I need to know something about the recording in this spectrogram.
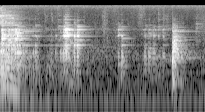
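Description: Metal parts clinking and knocking about three times as the differential housing and its just-pressed-out pinion are handled in a hydraulic shop press.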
